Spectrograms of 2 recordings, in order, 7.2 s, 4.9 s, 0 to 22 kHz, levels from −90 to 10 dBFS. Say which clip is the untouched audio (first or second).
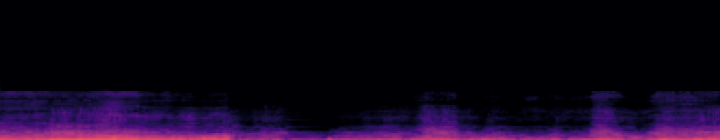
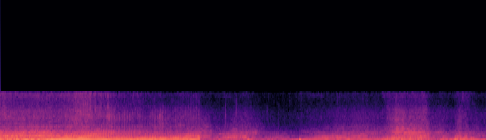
second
